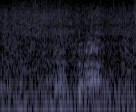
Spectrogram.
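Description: Minced jalapenos frying in a pan for a black bean dip, a steady broadband sizzle with faint stirring scrapes, close and moderately quiet, no talk.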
